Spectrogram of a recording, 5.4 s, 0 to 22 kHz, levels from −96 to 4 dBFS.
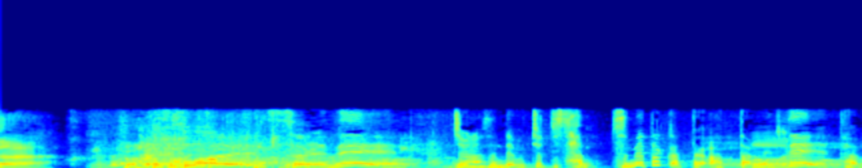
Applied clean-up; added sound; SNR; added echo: none; none; none; none.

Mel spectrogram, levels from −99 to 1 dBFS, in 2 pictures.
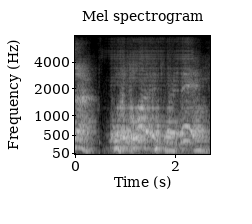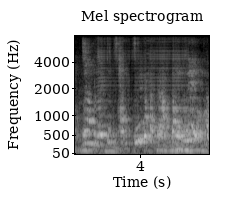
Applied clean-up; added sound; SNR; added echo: neural separator model SepFormer DNS4.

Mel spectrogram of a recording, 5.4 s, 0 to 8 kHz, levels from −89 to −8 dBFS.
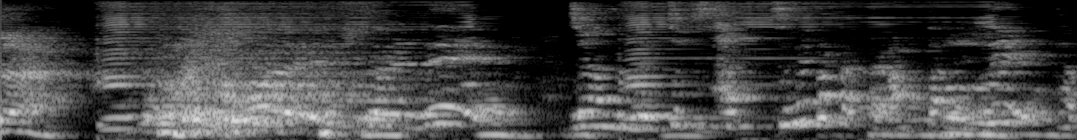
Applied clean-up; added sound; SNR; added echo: classical method WPE with log-MMSE.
